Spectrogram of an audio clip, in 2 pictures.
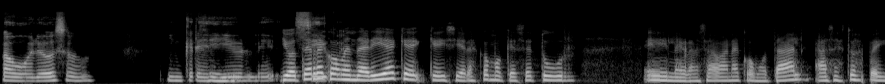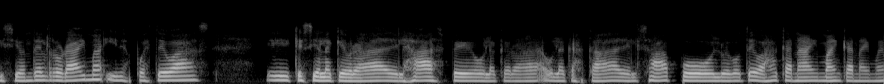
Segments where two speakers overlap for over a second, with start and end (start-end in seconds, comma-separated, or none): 2.0-3.5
